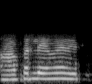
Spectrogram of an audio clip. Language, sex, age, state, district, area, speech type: Telugu, female, 18-30, Andhra Pradesh, Krishna, urban, conversation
